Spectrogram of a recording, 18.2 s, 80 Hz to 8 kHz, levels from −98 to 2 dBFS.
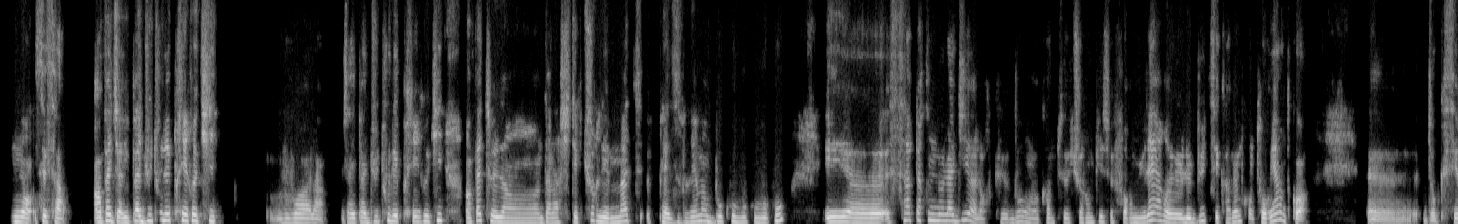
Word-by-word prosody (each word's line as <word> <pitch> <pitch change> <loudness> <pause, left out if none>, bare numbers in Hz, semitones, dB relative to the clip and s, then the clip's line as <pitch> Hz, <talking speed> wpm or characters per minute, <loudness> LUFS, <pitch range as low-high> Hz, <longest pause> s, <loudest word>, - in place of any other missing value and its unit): Non, 180 -2 +5
c'est 195 - +2
ça. 160 -5 0 0.3
En 175 0 +5
fait, 225 -3 +5
j'avais 170 -2 +5
pas 200 +4 +4
du 210 +3 +2
tout 240 - -7
les 235 - +6
prérequis. 215 -5 +2 0.6
Voilà. 155 -1 -1 0.2
J'avais 160 -1 +1
pas 170 -1 +1
du 175 +4 -4
tout 225 +5 -2
les 200 -1 +4
prérequis. 195 +5 0 0.3
En 165 - +1
fait, 230 +4 -1
heu, 185 -2 +6
dans 160 -2 -1
dans 160 +1 -2
l'architecture, 165 +5 -4
les 175 -3 +5
maths 195 +5 -1 0.2
pèsent 160 -3 0
vraiment 180 +6 -2
beaucoup, 185 +2 -2
beaucoup, 170 -1 -4
beaucoup 210 - -1 0.5
et 180 +1 +6
heu, 160 -1 +5
ça, 240 +8 -6
personne 240 -1 -3
ne 225 - 0
me - - -3
l'a 220 -1 -2
dit, 240 +5 -4
alors 135 - -6
que, 150 - -11
bon, 155 +2 -7
heu, - - -8
quand 155 -1 -7
tu 155 +1 -8
remplis 160 +3 -5
ce 170 -1 -9
formulaire, 170 +8 -1
heu, 150 -1 +3
le 155 +1 +4
but, 210 +9 -6
c'est 170 - -1
quand 155 - -9
même 180 +2 0
qu'on 150 -7 -9
t'oriente, 195 - 0
quoi. - - +2 0.7
Heu, - - -2 0.3
donc - - -6
c'est - - -2
175 Hz, 195 wpm, -23 LUFS, 160-200 Hz, 0.7 s, les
